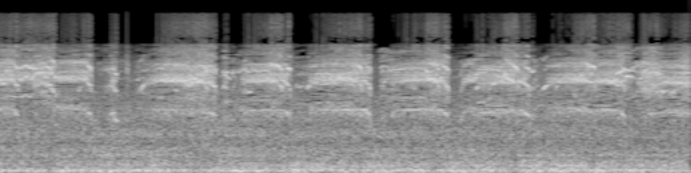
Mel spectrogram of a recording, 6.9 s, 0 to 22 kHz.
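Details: Peregrine falcon at a nest in Madrid on 6 May 2016, as the female brings a pigeon. Harsh, grating calls sit high in pitch and repeat about every second and a half over steady low wind or traffic rumble.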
